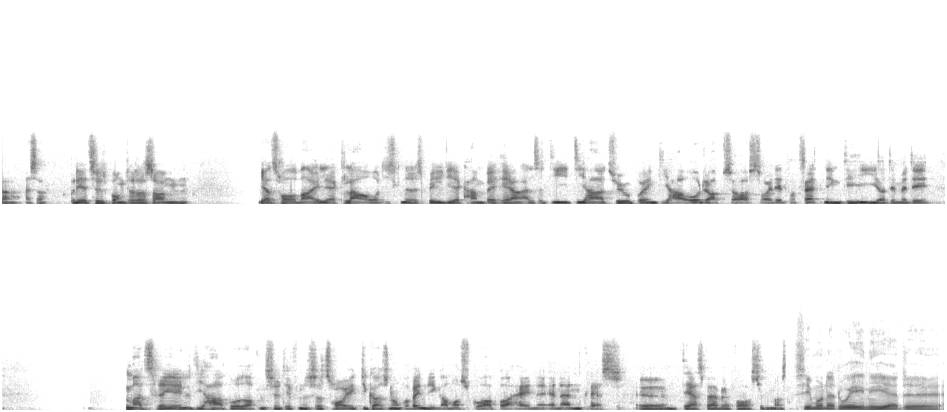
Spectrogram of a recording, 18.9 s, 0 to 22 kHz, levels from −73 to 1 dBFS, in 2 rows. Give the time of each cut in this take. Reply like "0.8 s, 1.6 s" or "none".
17.2 s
